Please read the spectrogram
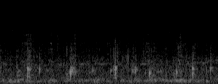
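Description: Horse hooves clip-clopping at a steady pace, about four to five hoof-falls a second, fairly faint, as a horse-drawn cart moves along.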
